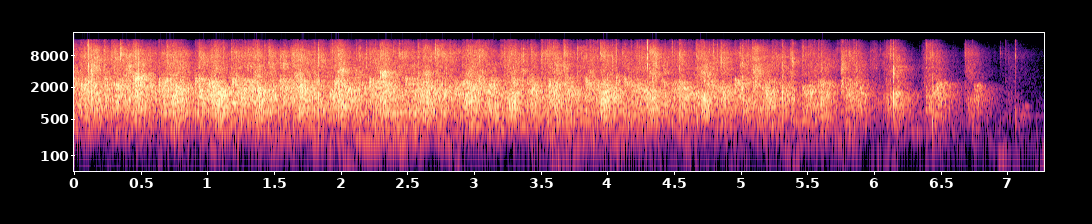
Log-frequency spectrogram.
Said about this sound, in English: Now you got something, let's give them a big round of applause for being here.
